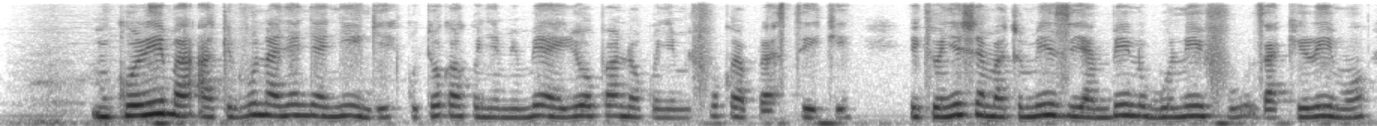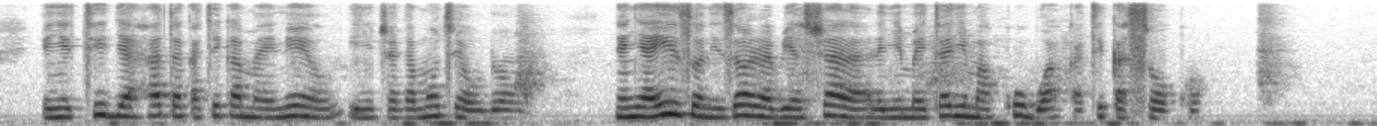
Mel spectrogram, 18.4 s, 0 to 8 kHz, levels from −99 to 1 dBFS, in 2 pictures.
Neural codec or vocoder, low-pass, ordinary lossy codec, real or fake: none; 7.2 kHz; Opus, 64 kbps; real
